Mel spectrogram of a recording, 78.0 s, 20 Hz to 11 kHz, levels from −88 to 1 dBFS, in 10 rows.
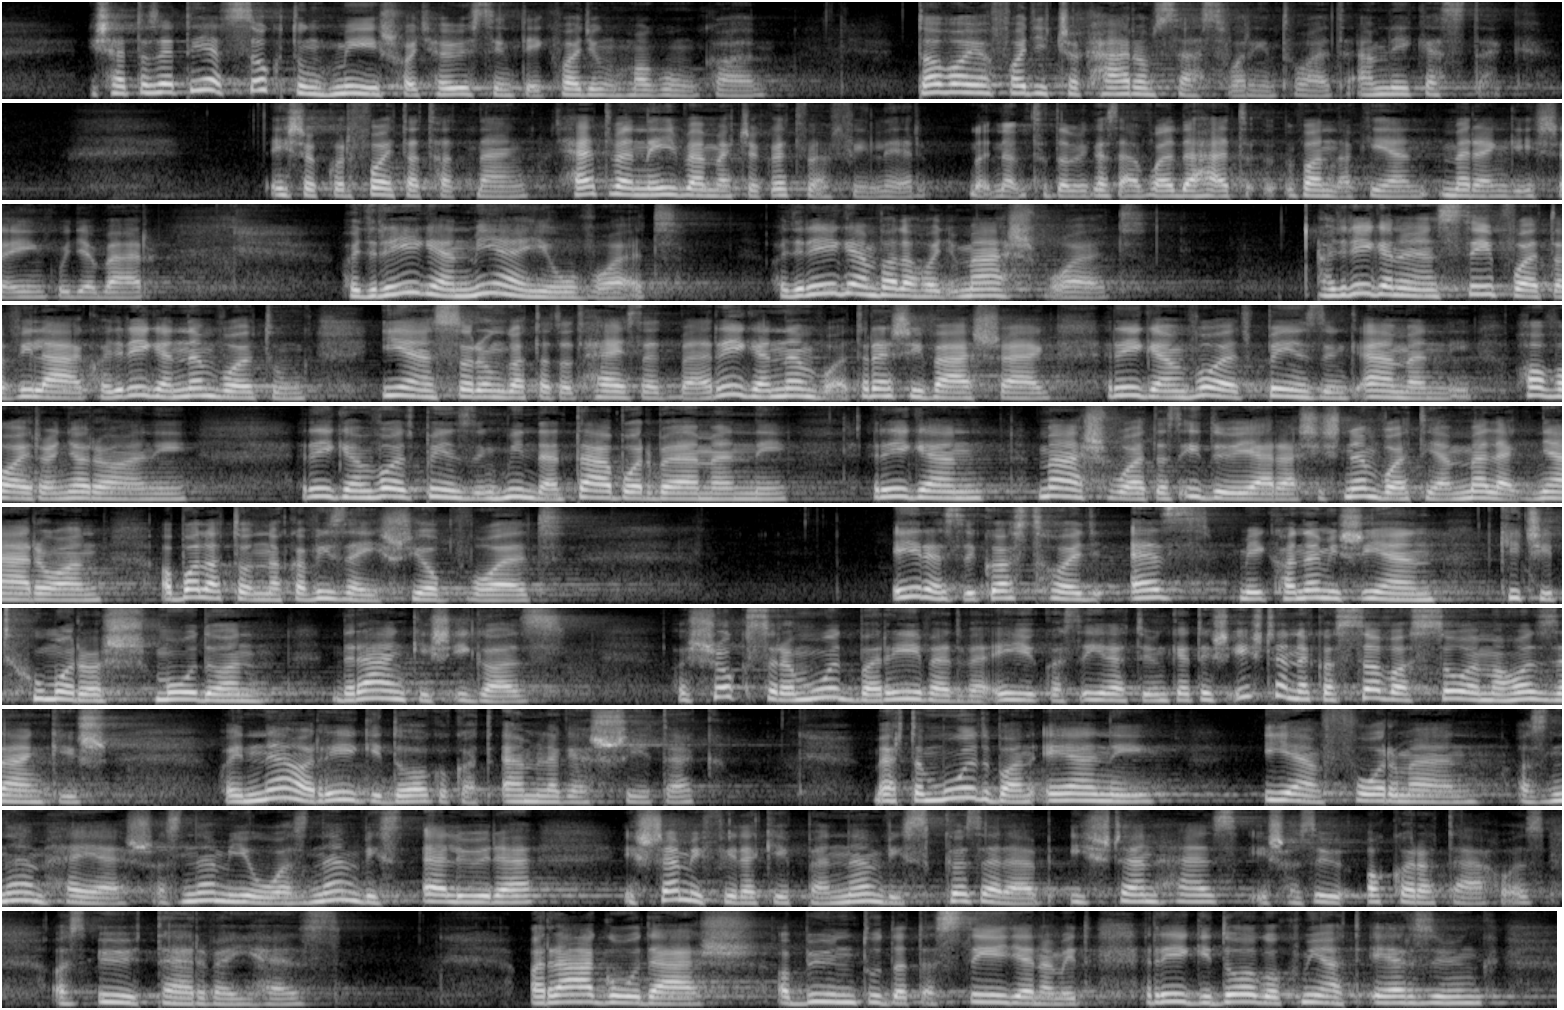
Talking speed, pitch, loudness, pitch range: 135 wpm, 210 Hz, -21 LUFS, 185-235 Hz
